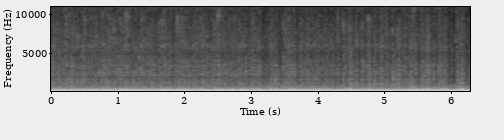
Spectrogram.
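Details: Engine under acceleration during a data-log run, after misfire was fixed with new MSD spark plug wires: strong, even pull under load with no stumbles, pops or skipped beats; runs clean and smooth.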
